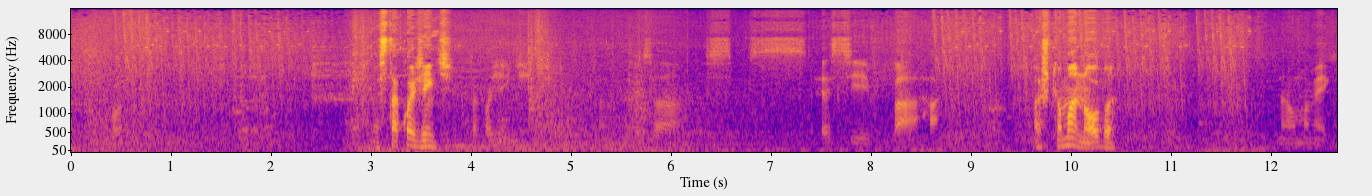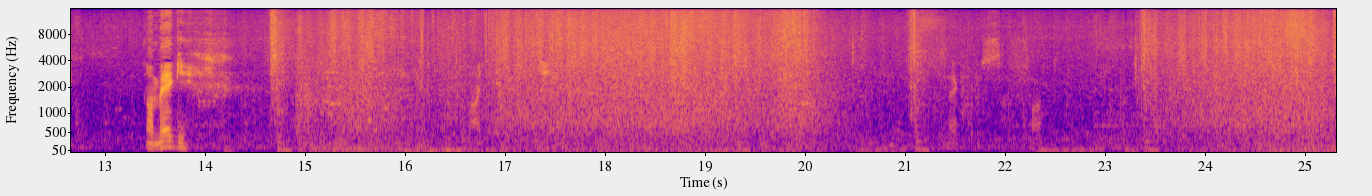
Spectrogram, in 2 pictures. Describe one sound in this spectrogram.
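Metal blades swish and clang in quick fights.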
